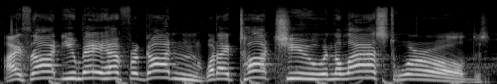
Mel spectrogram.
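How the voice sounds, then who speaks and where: A man's voice: extremely high pitch, big pitch swings, slow, fairly bright tone, voice pushed up, heavily acted. A man voicing an old, wrinkly male frog-creature mentor in a tabletop game, heard as a distant, far-off voice. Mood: pleased. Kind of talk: game master voicing a character.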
